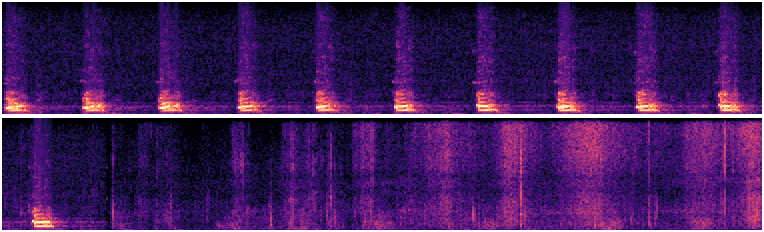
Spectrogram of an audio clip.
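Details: Coon-hunting dog barking in a regular rhythm, roughly ten evenly spaced barks over six seconds, then the barking stops and gives way to rustling, footsteps and a broad hiss of outdoor noise.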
